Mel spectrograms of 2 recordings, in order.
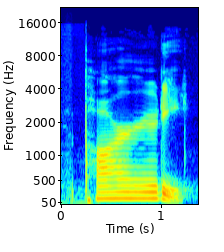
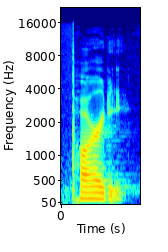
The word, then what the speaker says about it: party: they're very similar but with party we have the r we pronounce it like car and far par now we connect that to the fast d party party not party is a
